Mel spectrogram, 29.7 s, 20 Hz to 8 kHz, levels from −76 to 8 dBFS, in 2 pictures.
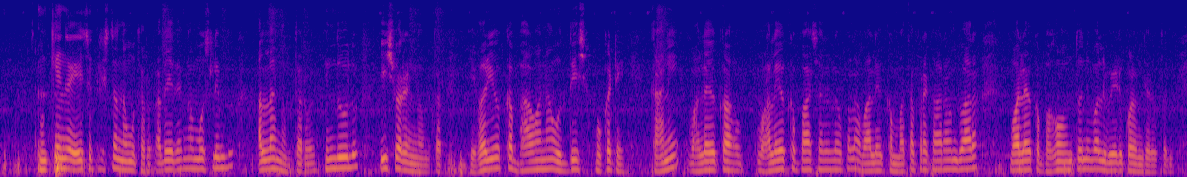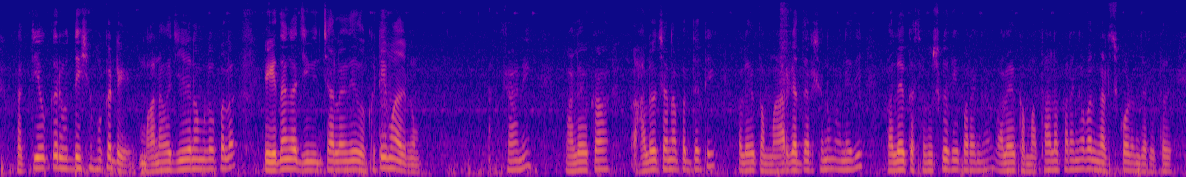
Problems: none marked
